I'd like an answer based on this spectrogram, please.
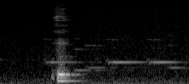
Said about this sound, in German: Das ist deins, ne? Hörte ich das? Nee. Das ist in meiner Jackentasche. Ach so, ja, ist ja gut. Also hier klingelt ein Telefon. Musst du da ran, oder? Nein.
